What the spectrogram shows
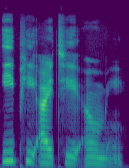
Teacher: Four syllables stress on the second.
